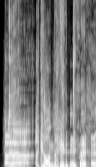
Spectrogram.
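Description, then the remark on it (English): A loud, drawn-out burp made on cue after a countdown, lasting about half a second, followed by a burst of voices talking or laughing. “You tell me when and I'll burp on cue.”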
